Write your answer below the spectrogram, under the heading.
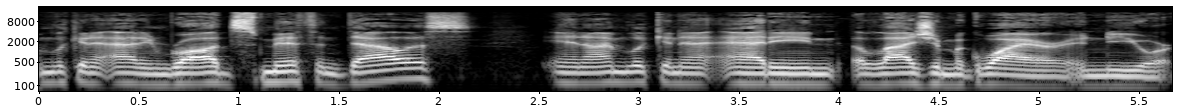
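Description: With a Northeast Pennsylvania accent, a man talks at a moderate pace with fairly even intonation. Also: medium pitch for a man. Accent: Northeast Pennsylvania, drops the G on -ing. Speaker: fantasy football podcast co-host. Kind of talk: casual banter about fantasy football.

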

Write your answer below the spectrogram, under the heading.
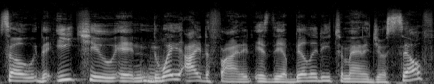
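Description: Lively intonation marks this man's fairly high-pitched voice as he speaks at a fairly quick pace over noticeable background noise. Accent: American. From Texas, Fort Worth. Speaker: author and leadership speaker. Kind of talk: interview conversation.

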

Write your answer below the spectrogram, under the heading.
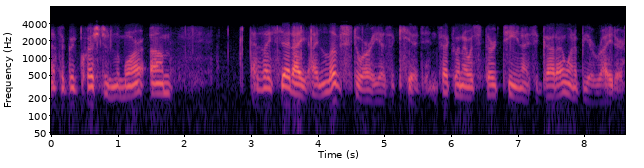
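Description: A man's unremarkable speaking voice, medium in pitch, with lively intonation at a moderate pace. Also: big swings in loudness. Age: 60s. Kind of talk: radio interview.

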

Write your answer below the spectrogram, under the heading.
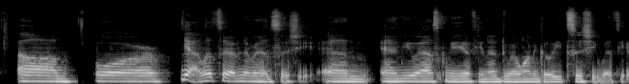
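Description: A woman speaks in a very deep, low voice with a dark, mellow tone at a moderate pace. Her intonation is fairly even, her loudness very even, and she takes hardly any pauses. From Japan. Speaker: sex educator and rope bondage author. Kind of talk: casual interview chat.

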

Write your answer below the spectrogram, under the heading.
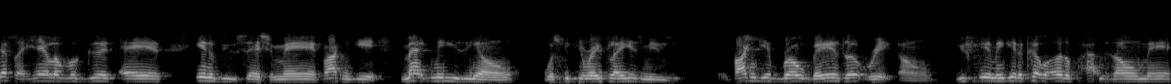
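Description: Fairly high in pitch, a man speaks at a fairly quick pace. His intonation is lively. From Oklahoma (Muskogee). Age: 30s. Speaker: internet radio host. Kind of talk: casual radio show talk. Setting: studio. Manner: animated.

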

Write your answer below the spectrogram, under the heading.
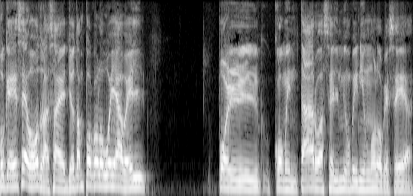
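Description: With a Puerto Rican accent, a man speaks at a moderate pace in a fairly high pitch, using ordinary pitch variation, very even loudness, and long, frequent pauses. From Puerto Rico. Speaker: podcast co-host. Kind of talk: casual chat. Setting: studio.

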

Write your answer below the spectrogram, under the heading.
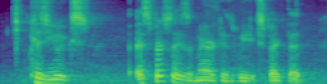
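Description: A man speaks in a fairly low voice. His intonation stays fairly even. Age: 20s. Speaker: podcast host. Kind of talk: casual chat. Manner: halting.

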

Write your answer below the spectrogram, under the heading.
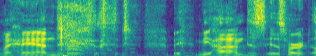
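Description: A man's put-on character voice in an Irish accent, raspy and monotone at a medium pitch. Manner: plaintive.

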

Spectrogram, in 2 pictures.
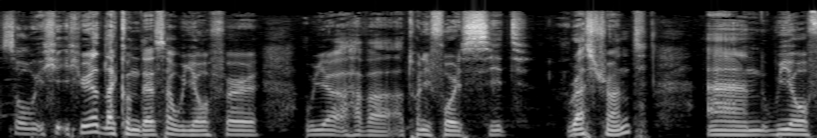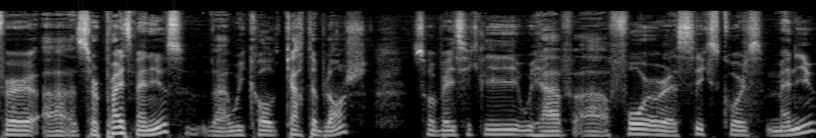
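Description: A man with a Spanish accent, medium pitch, moderate pace and ordinary pitch variation, recorded with a dry, close sound and no echo. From Mexico. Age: young. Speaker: chef and restaurant owner. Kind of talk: interview. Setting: restaurant. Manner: halting.

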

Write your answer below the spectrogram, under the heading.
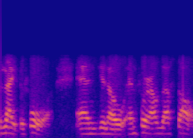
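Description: Speaking fairly quickly, a woman talks with a Southern US accent. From US South, Georgia. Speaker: novelist and filmmaker. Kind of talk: casual chat, interview. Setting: video call, online.

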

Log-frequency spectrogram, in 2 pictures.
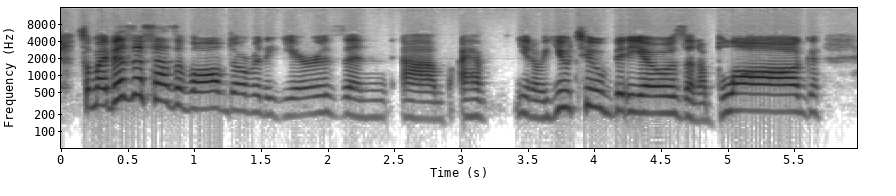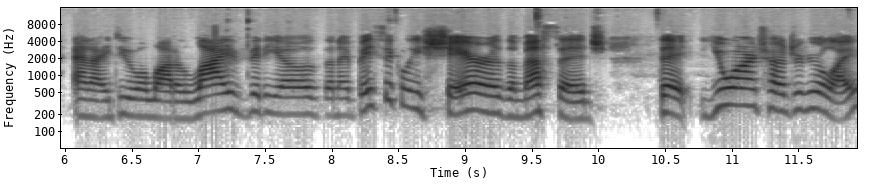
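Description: This woman has a fairly high pitch and a slight Russian accent. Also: lively intonation, moderate pace. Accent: slight Russian accent in American English. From Siberia, Russia. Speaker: life coach. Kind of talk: interview.

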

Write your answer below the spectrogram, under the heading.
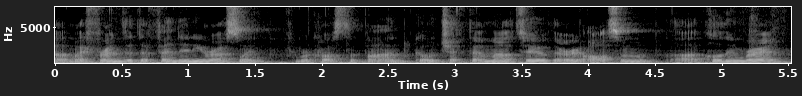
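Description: In an American accent, a man talks at a fairly quick pace with audible room echo. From Chicago area, Illinois. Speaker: freelance wrestler. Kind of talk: casual chat.

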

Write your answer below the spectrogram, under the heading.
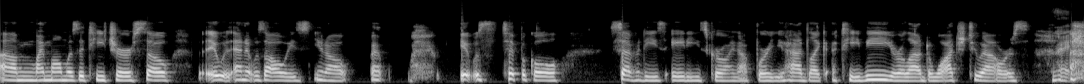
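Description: Her intonation is flat and monotone. She keeps a moderate pace. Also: medium pitch for a woman. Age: 40s. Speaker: quilt designer. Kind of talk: interview.

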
